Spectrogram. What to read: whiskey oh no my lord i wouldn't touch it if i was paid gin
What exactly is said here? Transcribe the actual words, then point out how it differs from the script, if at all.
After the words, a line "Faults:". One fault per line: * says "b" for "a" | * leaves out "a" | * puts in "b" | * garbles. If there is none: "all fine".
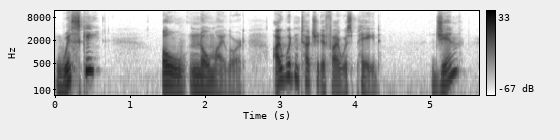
whiskey oh no my lord i wouldn't touch it if i was paid gin
Faults:
all fine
